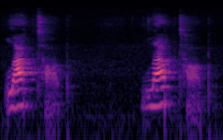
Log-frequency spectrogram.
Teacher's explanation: next we have laptop we stressed the first syllable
